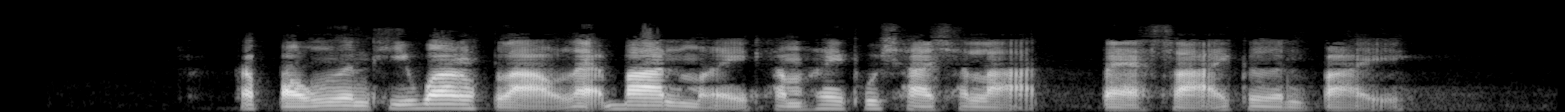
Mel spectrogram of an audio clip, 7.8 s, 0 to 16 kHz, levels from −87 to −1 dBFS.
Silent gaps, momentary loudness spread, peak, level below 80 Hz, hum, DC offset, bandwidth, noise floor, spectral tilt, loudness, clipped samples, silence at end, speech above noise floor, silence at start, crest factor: none; 12 LU; 0 dBFS; -60 dBFS; none; under 0.1%; 6.4 kHz; -79 dBFS; -7 dB/octave; -19 LUFS; under 0.1%; 0.85 s; 60 dB; 1.2 s; 20 dB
